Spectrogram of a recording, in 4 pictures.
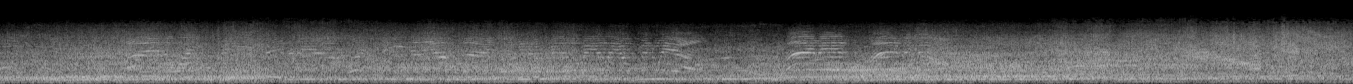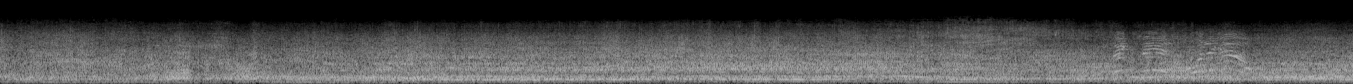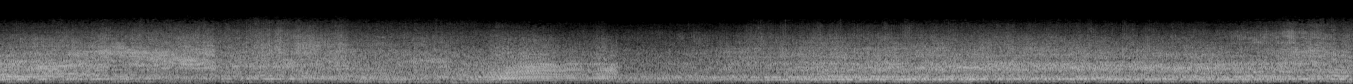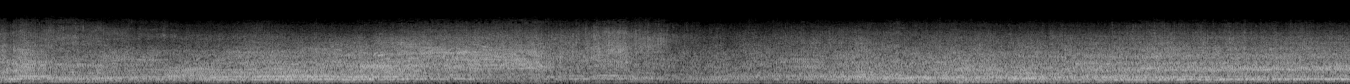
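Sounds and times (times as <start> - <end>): race car engines passing by: 0.0 - 54.0.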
